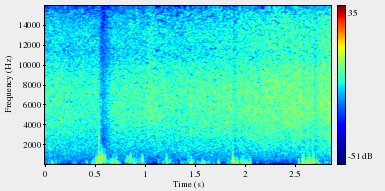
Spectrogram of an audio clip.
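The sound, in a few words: wind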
